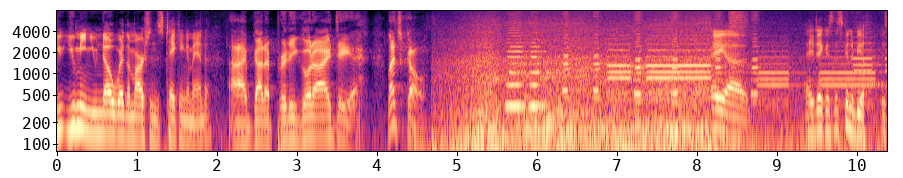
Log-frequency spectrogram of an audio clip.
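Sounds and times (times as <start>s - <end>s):
speech: 0.0s - 4.9s, 6.3s - 10.3s
steady roar of street traffic: 4.7s - 10.3s
car horns honking in traffic: 4.8s - 10.3s.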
